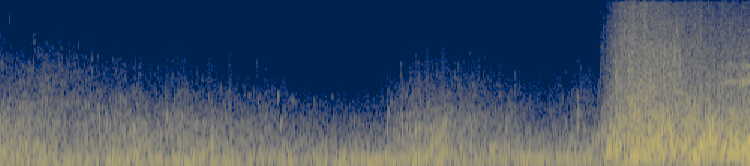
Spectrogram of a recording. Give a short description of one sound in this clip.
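Water burbles in a deep, muffled way, as if heard underwater.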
